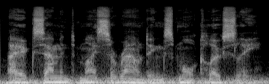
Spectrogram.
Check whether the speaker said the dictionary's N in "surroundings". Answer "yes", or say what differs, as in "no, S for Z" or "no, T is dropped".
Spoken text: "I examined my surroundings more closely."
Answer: yes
